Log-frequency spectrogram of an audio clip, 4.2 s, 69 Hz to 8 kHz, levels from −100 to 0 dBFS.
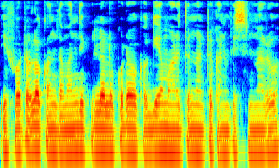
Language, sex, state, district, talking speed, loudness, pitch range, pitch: Telugu, male, Andhra Pradesh, Sri Satya Sai, 145 wpm, -19 LUFS, 105-110 Hz, 105 Hz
